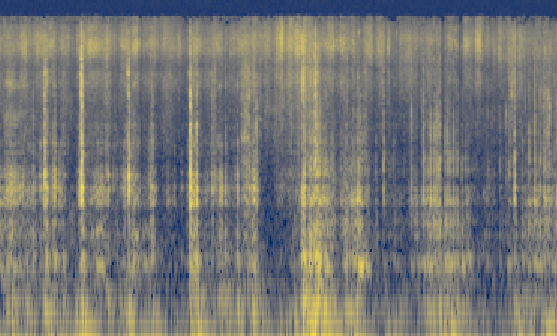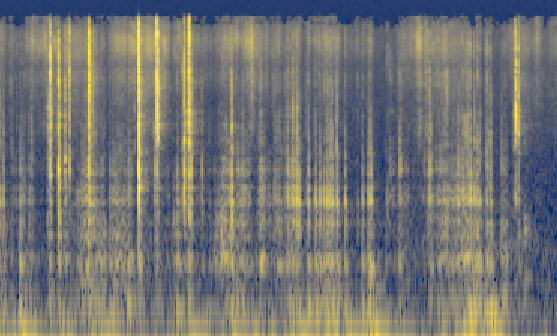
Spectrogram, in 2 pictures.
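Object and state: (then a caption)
Plastic game console case. White-gloved fingertips tap and scratch around the cartridge door on the underside of a small, hollow, dark grey plastic game console case. The result is a quiet, steady run of soft, dry taps and scratchy rustles with a low hollow body and occasional sharper bright clicks, each dying away almost instantly.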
